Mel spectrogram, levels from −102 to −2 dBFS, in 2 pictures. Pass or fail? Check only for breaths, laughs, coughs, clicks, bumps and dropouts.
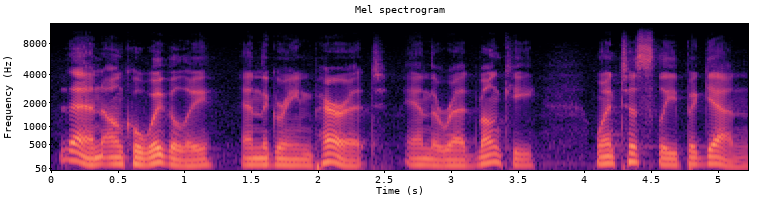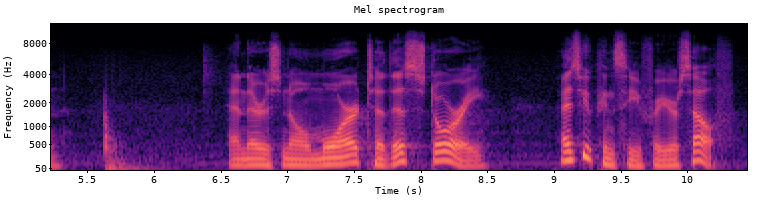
fail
